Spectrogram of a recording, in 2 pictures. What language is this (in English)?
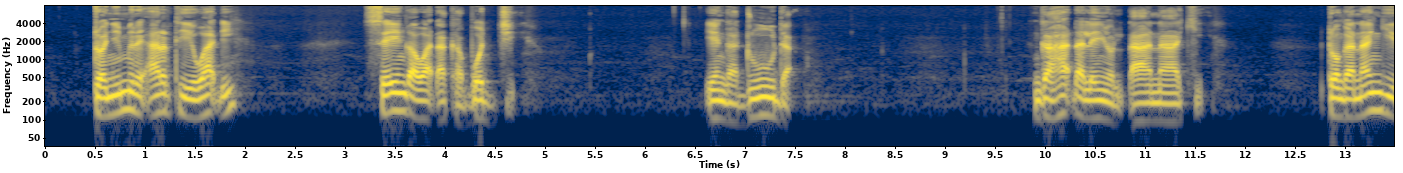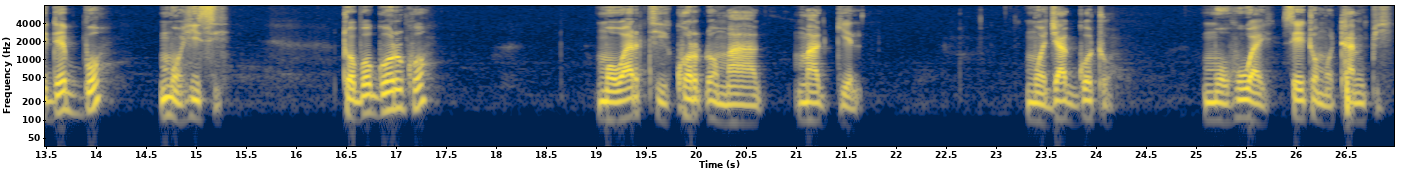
Pular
